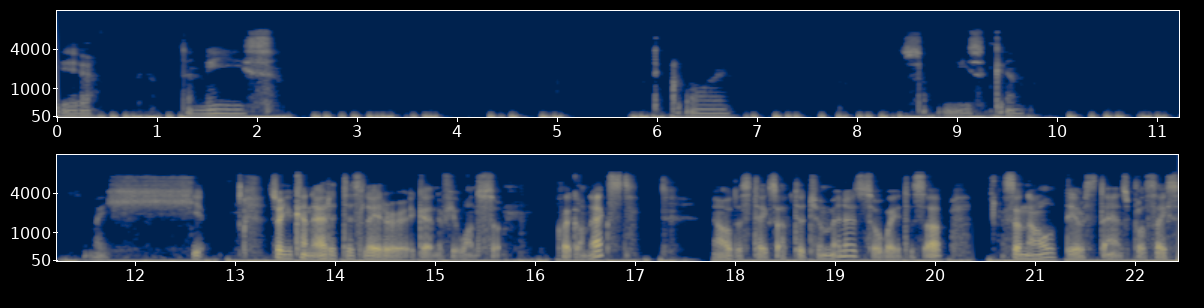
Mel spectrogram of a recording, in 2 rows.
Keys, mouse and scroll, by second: 3.9-12.5 drag, 20.3 F10.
